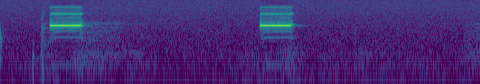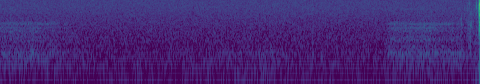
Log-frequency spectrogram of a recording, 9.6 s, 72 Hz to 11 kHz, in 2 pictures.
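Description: A Toptes PT-830S combustible gas leak detector sounds two loud, sharp electronic alarm bursts about two seconds apart, followed by faint low rustling and near silence.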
